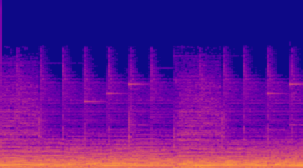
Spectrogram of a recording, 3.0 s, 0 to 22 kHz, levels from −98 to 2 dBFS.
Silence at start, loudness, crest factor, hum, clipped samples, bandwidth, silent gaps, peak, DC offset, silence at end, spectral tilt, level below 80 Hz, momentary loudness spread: 0 s; -24 LUFS; 12 dB; none; under 0.1%; 14.5 kHz; none; -12 dBFS; 0.5%; 0 s; -6.5 dB/octave; -38 dBFS; 2 LU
